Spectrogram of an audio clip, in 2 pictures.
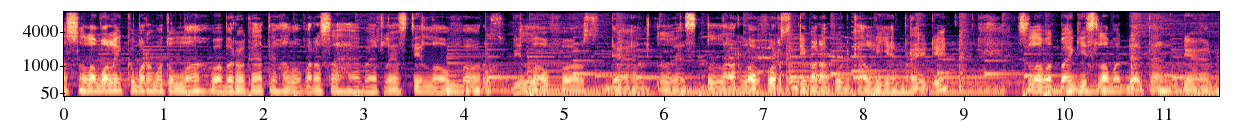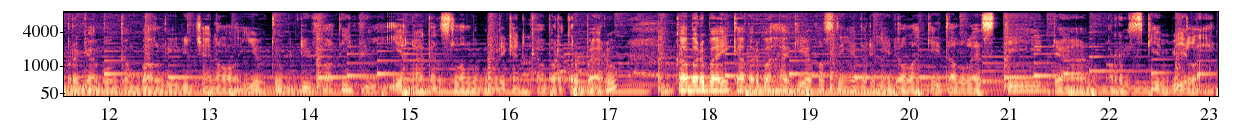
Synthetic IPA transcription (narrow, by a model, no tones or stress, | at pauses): ʔasːalamalakumaɾahmat̪ulːɔhwabəɾakat̪uɦalapaɾasaɦabat̪lɛst̪ilɔfɔrsbilɔfɔrsdanlɛst̪larlɔfɔrsdimanapʊnkalianbəɾada | səlamat̪̚paɡisəlamat̪̚dat̪aŋdanbərɡabʊŋkəmbalidit͡ʃanaljut̪ub̚difat̪ifijaŋʔa̰kansəlaluməmbəɾikankabart̪ərbaɾu | kabarbaɪkːabarbaɦaɡiapast̪iɲadaɾiʔːdolahkit̪alɛst̪idanriskibila̰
